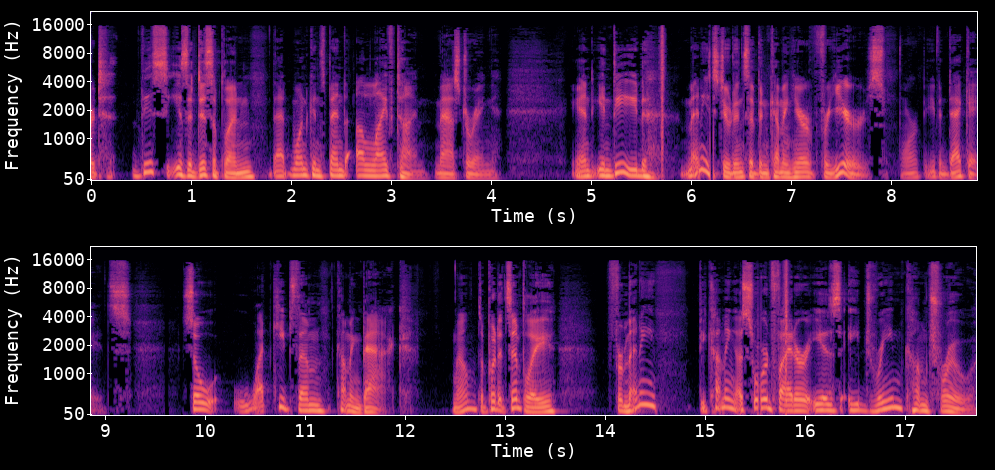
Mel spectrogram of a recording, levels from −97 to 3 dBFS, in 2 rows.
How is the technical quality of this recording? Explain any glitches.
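The recording has four glitches: one burst of radio noise and three brief dropouts where the speech stops and resumes.

At 5.69 to 5.74 s, just before "many students have been", a short swish of static lasts about 50 ms. This is a wireless microphone noise hit. The analogue FM radio link faded as reflected signals cancelled the direct one, so the receiver's own noise rose and briefly rushed up over the speech before the signal recovered.

Three times the speech cuts to near-silence and picks up exactly where it stopped: at 6.19 s for about 37 ms, at 9.60 s for about 42 ms just after "years or even decades", and at 15.53 s for about 30 ms just after "for many becoming a". Each is a gap at a join of encoded pieces. The audio was encoded in separate segments and joined without trimming, so each segment's start-up delay and padded final frame stayed in as dead air. The codec softens the edges of each gap, so the truly silent part is shorter than the full dropout.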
